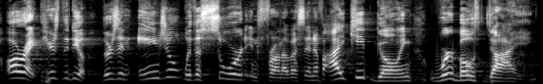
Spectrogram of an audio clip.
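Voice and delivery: high, loud, exasperated donkey; talking donkey. Acted. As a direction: lay it out emphatically as the donkey. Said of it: "Donkey's saying all this".

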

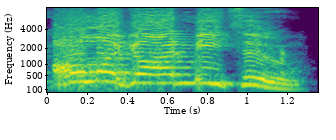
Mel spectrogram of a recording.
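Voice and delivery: high, loud gushing excitement; mock fan squealing; excited squeal. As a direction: gush like a thrilled fan. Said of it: "was like".

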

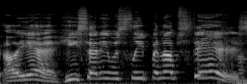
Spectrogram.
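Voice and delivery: high, drawn-out put-on reply; imitated movie character. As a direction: stretch it out in a high mock voice. Acts out film character answering.

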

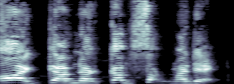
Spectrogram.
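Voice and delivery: a jokey Cockney street-tough voice; mock Cockney. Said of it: "not the Cockney kind".

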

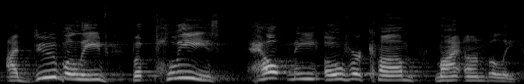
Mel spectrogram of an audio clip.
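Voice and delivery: loud, high, slow desperate cry; father crying out. Acted. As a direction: cry out for help, holding the words long. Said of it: "the Father instantly cried out".

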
